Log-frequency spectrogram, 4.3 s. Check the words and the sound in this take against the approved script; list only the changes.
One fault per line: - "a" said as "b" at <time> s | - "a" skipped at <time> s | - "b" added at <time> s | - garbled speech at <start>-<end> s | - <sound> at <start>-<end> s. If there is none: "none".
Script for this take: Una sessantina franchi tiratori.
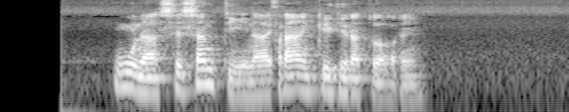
none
